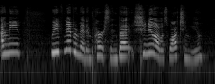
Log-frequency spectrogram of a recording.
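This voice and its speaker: Putting on a character voice, a woman speaks high and at a moderate pace. Her pitch swings very widely. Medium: read story. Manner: nervous, with bleating outbursts.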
